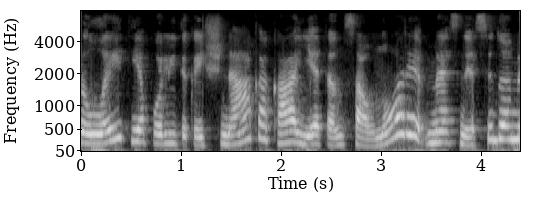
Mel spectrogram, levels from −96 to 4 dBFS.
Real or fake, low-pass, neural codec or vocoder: real; 7.2 kHz; none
